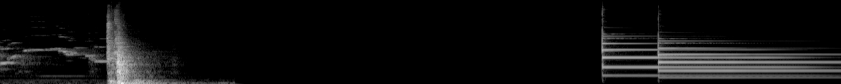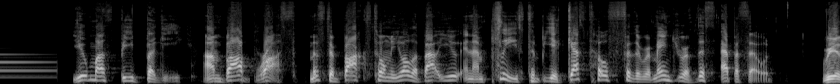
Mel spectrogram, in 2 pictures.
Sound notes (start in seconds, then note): 0.0 door creaking and slamming; 6.0 bell ringing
